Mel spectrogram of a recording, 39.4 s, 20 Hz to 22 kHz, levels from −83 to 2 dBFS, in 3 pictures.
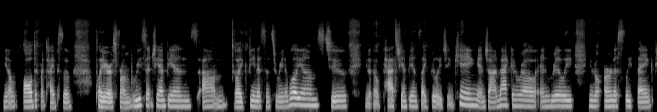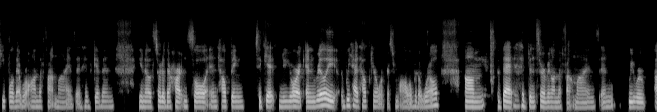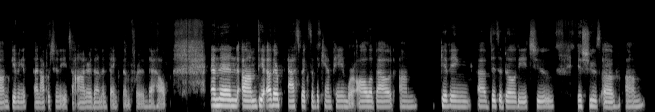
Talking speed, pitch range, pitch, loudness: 175 wpm, 155-170 Hz, 160 Hz, -24 LUFS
